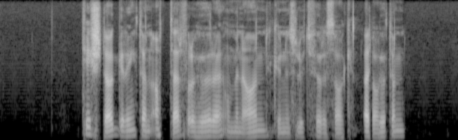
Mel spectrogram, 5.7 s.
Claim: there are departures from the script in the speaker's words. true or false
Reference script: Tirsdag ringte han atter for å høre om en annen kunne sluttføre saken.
true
